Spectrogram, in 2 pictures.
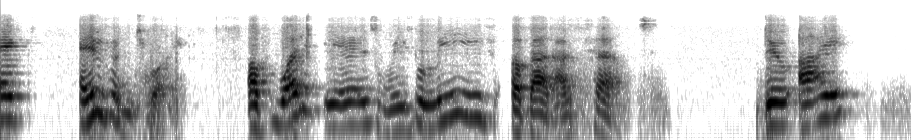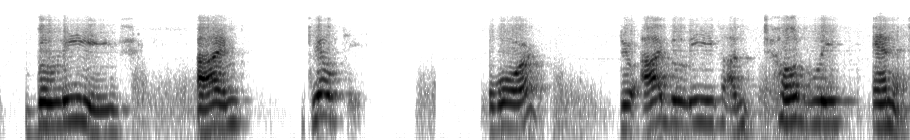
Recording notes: ACIM Daily TEXT Conference Call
